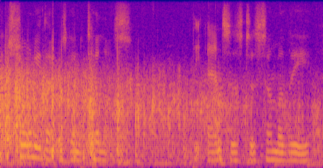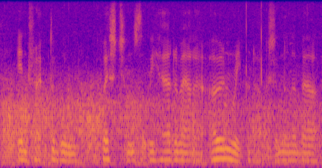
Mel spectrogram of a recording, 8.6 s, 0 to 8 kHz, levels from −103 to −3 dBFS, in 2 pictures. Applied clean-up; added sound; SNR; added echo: none; Thunder; -2 dB; none.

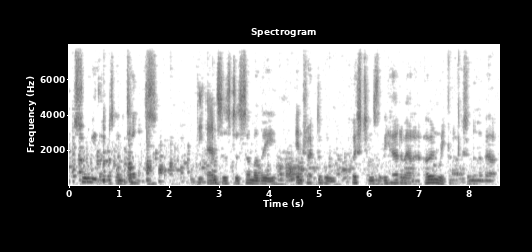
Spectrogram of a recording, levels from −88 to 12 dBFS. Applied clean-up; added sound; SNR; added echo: classical method Wiener filter.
